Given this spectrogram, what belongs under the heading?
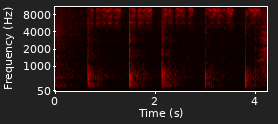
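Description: Pen or chalk strokes while writing out a fifth-grade math solution come in five distinct scratchy bursts, each starting sharply and fading, close and quiet with no voices.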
